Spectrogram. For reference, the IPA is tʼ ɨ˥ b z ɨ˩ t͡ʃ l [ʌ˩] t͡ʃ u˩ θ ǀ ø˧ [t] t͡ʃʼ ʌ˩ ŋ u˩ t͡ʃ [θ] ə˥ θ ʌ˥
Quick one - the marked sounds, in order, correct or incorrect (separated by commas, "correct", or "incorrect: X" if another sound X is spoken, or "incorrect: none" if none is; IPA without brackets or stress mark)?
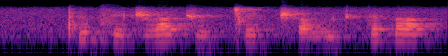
incorrect: ʌ˧, correct, incorrect: t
